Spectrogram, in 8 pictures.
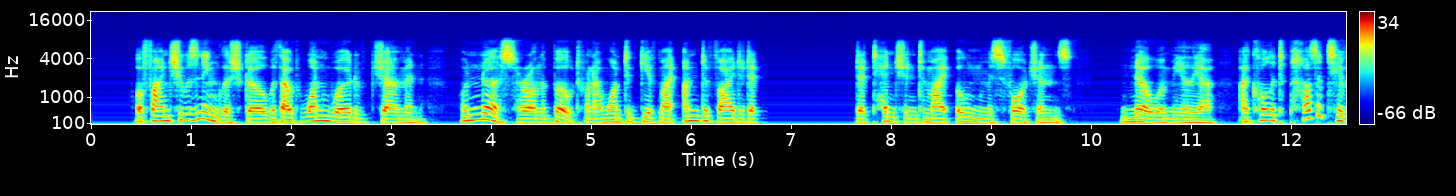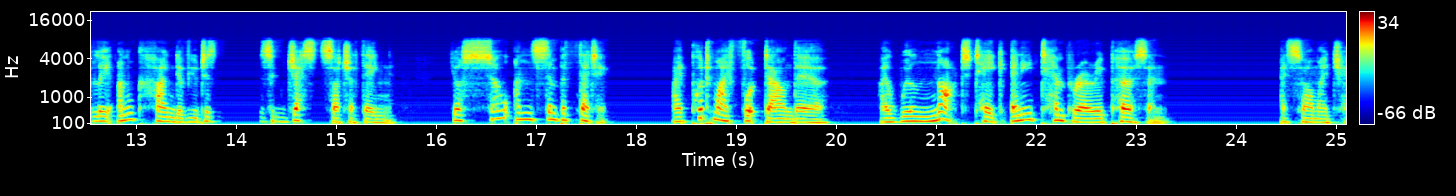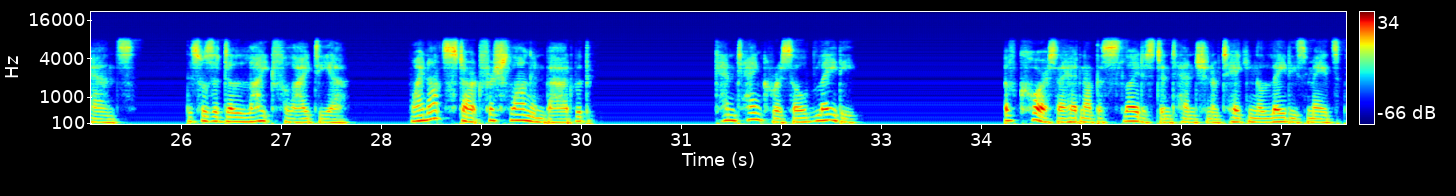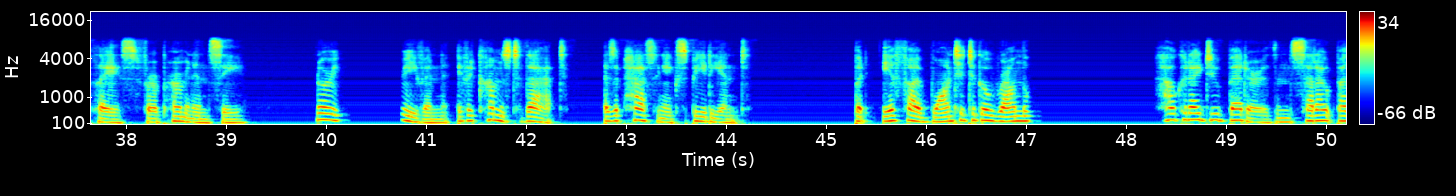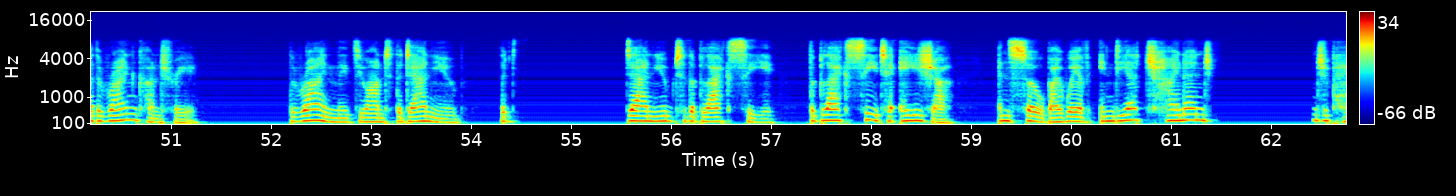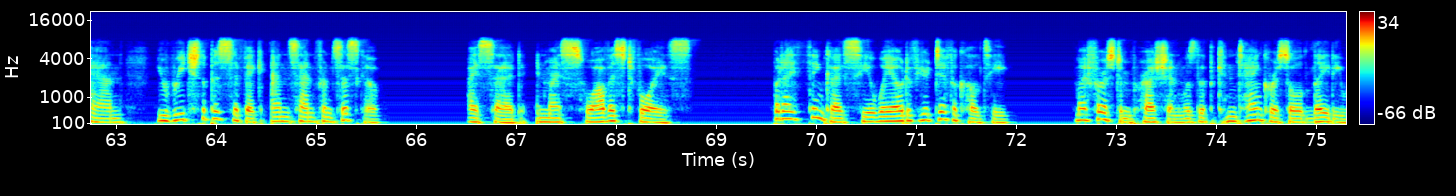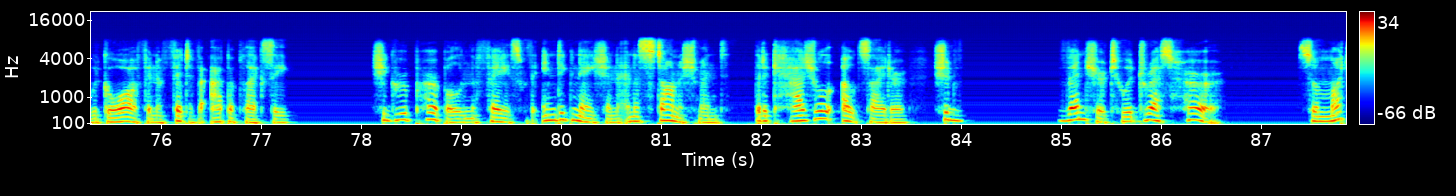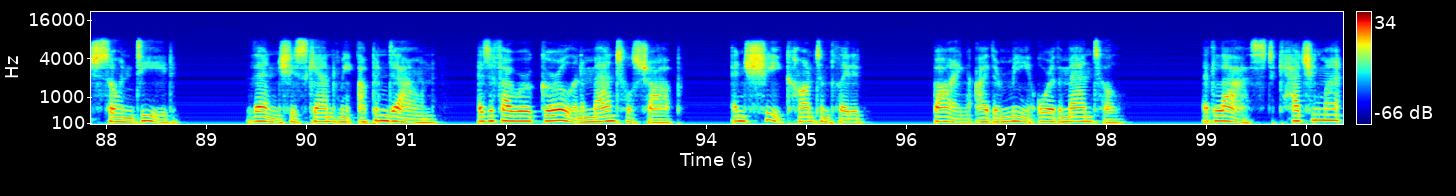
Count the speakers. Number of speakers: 1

